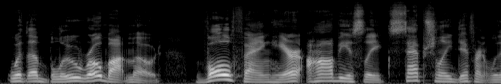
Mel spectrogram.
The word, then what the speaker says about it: Wolfang: this so for starters it's wolfang or uh or in this version it is meant to be pronounced uh volfang uh going germanic with the pronunciation that is intentional what's weird about it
